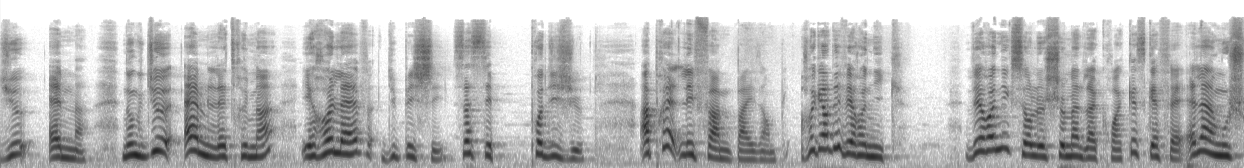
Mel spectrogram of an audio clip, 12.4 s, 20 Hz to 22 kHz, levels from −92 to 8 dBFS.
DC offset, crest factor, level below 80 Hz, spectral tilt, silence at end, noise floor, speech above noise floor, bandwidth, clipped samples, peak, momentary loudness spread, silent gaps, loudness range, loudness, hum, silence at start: under 0.1%; 18 dB; -54 dBFS; -4 dB/octave; 0 s; -53 dBFS; 36 dB; 15.5 kHz; under 0.1%; 0 dBFS; 11 LU; none; 4 LU; -18 LUFS; none; 0 s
